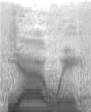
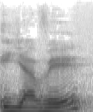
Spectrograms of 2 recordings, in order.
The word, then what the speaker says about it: Yahweh: que la pronunciación sea Yahweh. ¿Por qué la diferencia de Yahweh yahé? Porque los judíos sefardíes que se radicaron en España pronunciaban la W como V. Así que algunos dicen Yahé o Yahweeh.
